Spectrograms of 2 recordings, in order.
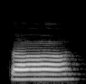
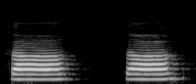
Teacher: آپ کی زبان کی نوک ثنایا علیہ مینس سامنے کے دو دانتوں کے کناروں سے ٹکرائے گی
